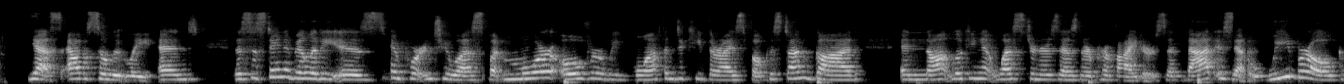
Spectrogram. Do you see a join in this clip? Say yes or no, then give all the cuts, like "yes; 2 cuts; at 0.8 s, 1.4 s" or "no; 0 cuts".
yes; 2 cuts; at 3.9 s, 12.3 s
